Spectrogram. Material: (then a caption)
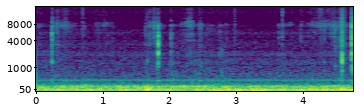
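Plastic. A small hard-plastic articulated Cell action figure with a plastic wing piece is held in both hands while fingertips move its joints and rub its surface. Quiet, sparse clicks and scratchy ticks come over a steady low rumble, with a few sharper bright snaps standing out.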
